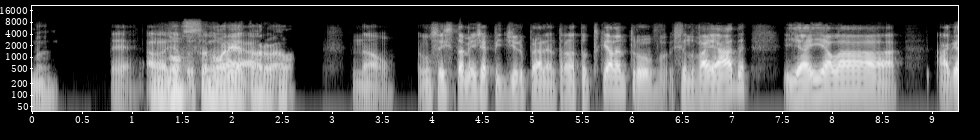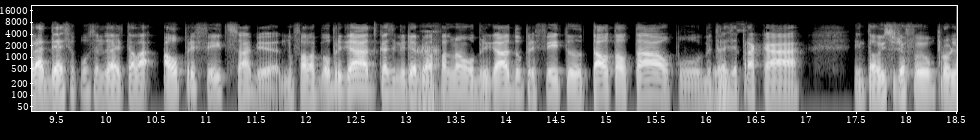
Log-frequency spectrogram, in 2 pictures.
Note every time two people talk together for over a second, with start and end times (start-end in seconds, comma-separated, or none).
1.1-2.4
